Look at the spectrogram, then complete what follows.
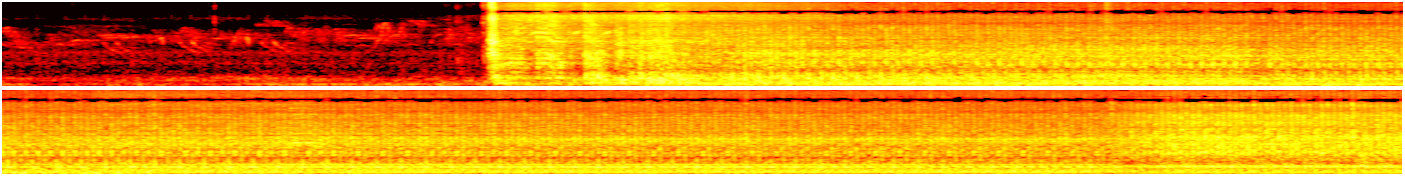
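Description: Compact tractor's engine started with the key: it catches with a sudden jump in level about two and a half seconds in, then runs at a steady idle.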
